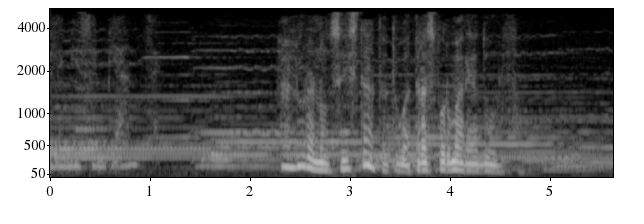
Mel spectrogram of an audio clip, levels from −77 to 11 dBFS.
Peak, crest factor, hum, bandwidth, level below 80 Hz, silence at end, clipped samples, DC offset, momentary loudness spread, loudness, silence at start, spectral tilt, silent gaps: -4 dBFS; 18 dB; none; 5.4 kHz; -56 dBFS; 0 s; under 0.1%; under 0.1%; 15 LU; -22 LUFS; 0 s; -8.5 dB/octave; none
